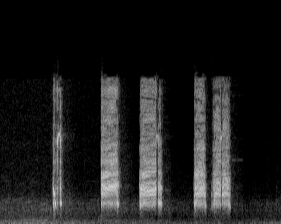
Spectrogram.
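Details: Black francolin of the Sindhi kind, known locally as kala teetar, in Pakistan: a rasping call of five coarse, scratchy bursts, three evenly spaced and then two run close together, with near silence between them.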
